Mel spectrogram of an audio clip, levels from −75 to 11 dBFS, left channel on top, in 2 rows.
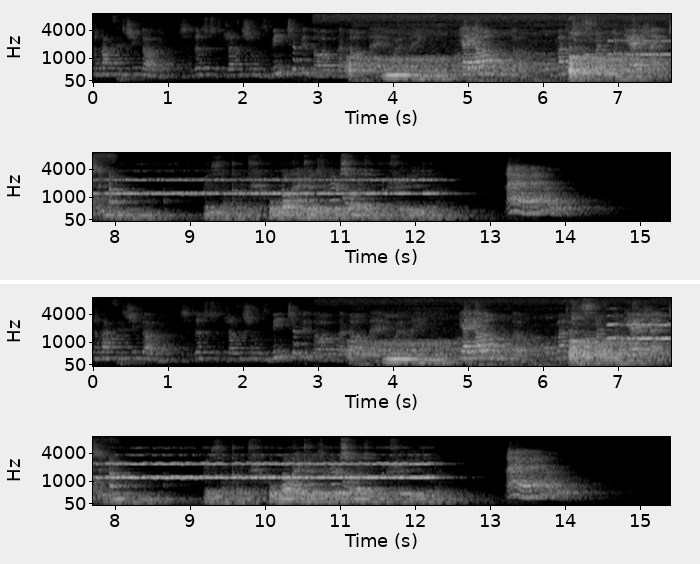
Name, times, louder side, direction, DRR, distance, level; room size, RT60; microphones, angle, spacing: voice 1, 0.0-4.6 4.9-7.8 10.2-11.2 13.2-14.0, left 1 dB, 35° left, -4 dB, 1.1 m, -33 dB
sound 1, 3.0-8.0, left 3 dB, 80° left, 0.5 m, -31 dB
voice 2, 3.9-4.7 6.3-7.3 7.8-8.6 9.2-12.4, right 1 dB, ahead, -5 dB, 0.8 m, -30 dB
Wind instrument woodwind instrument, 6.8-12.3, right 6 dB, 85° right, 0.4 m, -28 dB
4.1 x 4.1 x 3.1 m, 1.2 s
head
